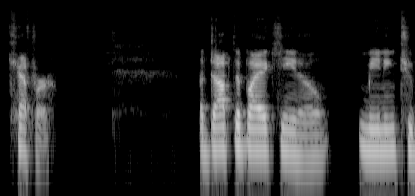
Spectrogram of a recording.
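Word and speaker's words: Xeper: Sedians engage in magical workings to en enhance their zepher, an Egyptian term pronounced oh sorry it's pronounced keir adopted by Aino meaning to become or self-evolution. Keer introduced as the word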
